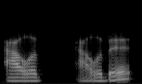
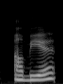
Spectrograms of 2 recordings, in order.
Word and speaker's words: albeit: Alibit. How do you say that word? Alibit. – Albeit.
